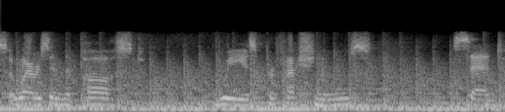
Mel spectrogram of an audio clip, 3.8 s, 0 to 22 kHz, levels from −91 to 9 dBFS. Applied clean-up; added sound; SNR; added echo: none; Drum; -2 dB; none.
